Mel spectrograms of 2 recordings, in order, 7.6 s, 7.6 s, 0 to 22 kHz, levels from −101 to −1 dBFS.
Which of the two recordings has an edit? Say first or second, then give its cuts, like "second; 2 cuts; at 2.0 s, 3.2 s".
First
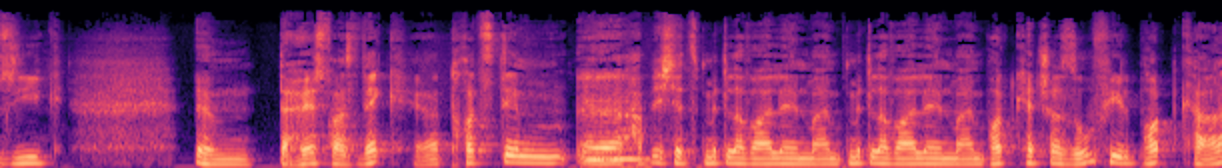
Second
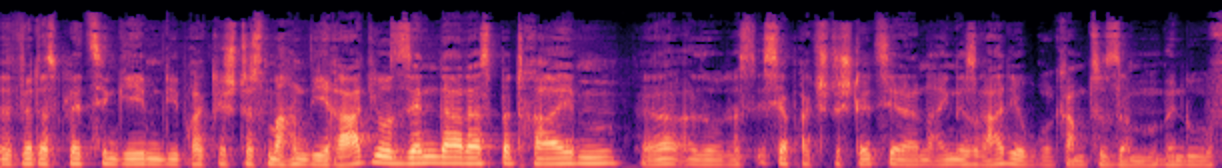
first; 3 cuts; at 1.7 s, 2.1 s, 5.3 s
